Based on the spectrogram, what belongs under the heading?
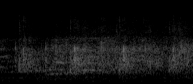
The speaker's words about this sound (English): You give him a big applause for that because he's preparing a place for you and me.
